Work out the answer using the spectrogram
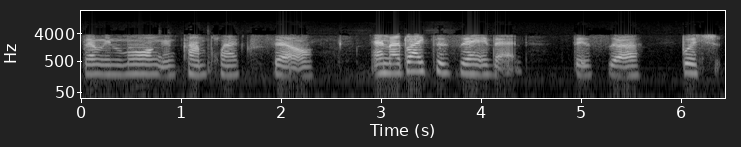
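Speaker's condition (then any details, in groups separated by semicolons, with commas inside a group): Motor neuron disease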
